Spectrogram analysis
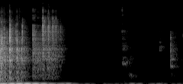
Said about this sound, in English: So roll 4 dice. For every point, every 6 you roll, your armor mitigates a point of the damage on you.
